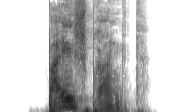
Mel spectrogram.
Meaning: second-person plural dependent preterite of beispringen
- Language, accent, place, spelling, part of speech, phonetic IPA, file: German, Germany, Berlin, beisprangt, verb, [ˈbaɪ̯ˌʃpʁaŋt], De-beisprangt.ogg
